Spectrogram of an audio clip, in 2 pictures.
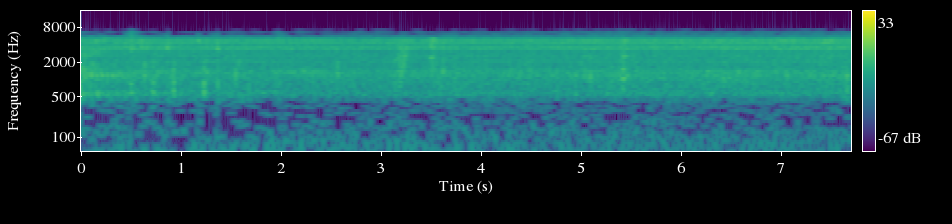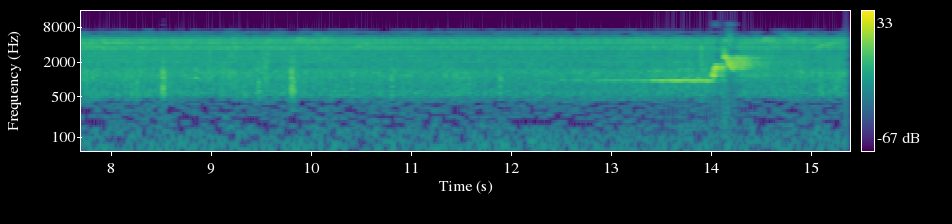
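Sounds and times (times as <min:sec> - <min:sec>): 
continuous hiss: 0:00.0 - 0:15.3
Japanese bush warbler singing: 0:12.5 - 0:15.3.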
